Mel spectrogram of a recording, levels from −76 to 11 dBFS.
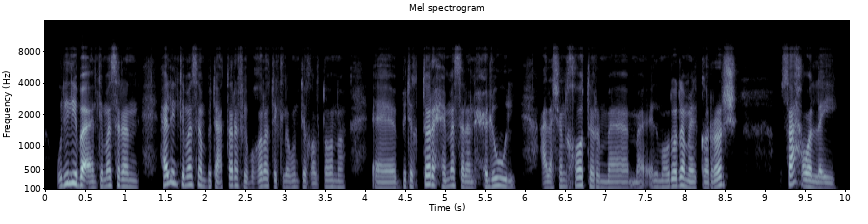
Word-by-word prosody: قُولِي 165 +8 0
لي 215 0 +6
بقى 120 - +9
أنتِ 125 +4 -6
مثلًا 150 -4 0 0.3
هل 190 +5 +5
أنتِ 200 -4 -2
مثلًا 180 -3 0
بتعترفي 140 +2 -2
بغلطِك 135 +2 -4
لو 130 0 -7
أنتِ 135 - -8
غلطانة؟ 130 +4 -7 0.4
آآ 120 0 -1
بتقترحي 145 - +1
مثلًا 135 -6 -2
حلول 150 0 -2 0.3
علشان 125 +4 -2
خاطر 150 -4 0
ما 125 0 -4
ما - - -9
الموضوع 135 +3 -2
ده 175 - +5
ما 125 - 0
يتكررش 120 - +2 0.5
صح - - +4
والّا 130 -4 +3
إيه؟ 110 -2 -7
140 Hz, 165 wpm, -24 LUFS, 125-165 Hz, 0.5 s, بقى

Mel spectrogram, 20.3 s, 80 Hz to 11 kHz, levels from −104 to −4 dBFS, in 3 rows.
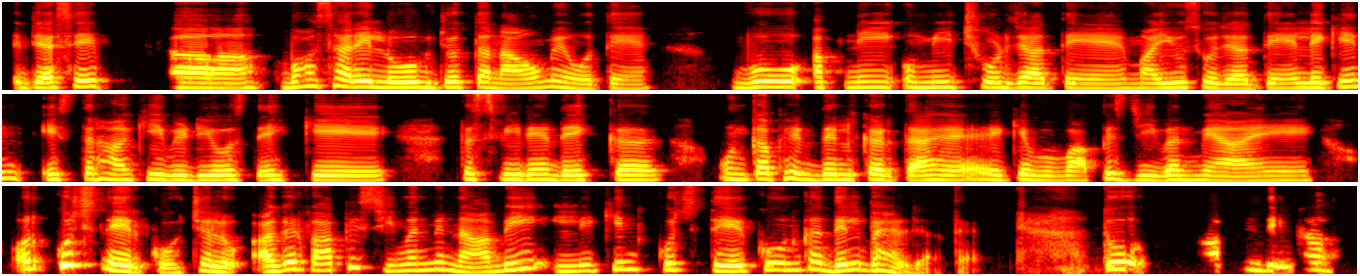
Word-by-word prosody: जैसे 190 +4 +3
अ, 185 -5 0
बहुत 220 +5 -3
सारे 215 -4 +5
लोग 195 -1 +4
जो 195 +2 +1
तनाव 170 -3 -1
में 215 - -3
होते 165 -1 -6
हैं, 155 +2 -13 0.4
वो 210 +3 +5
अपनी 195 +1 -4
उम्मीद 195 +1 -2
छोड़ 190 -4 -3
जाते 175 -1 0
हैं, 165 0 -7
मायूस 175 +2 -2
हो 190 - +1
जाते 165 0 -2
हैं, 170 - -5
लेकिन 215 +6 -1
इस 195 0 -3
तरह 200 -3 -2
की 195 -1 0
वीडियोज़ 175 0 +1
देख 175 +1 -3
के, 165 -1 0 0.5
तस्वीरें 190 -2 -1
देखकर, 175 0 0 0.3
उनका 200 +1 0
फिर 220 -3 +2
दिल 185 0 +1
करता 185 -3 +1
है 175 +1 -2
कि 175 - -1
वो 165 -3 -5
वापस 210 +5 -1
जीवन 170 +1 0
में 170 - -4
आएँ। 160 +2 -4 0.3
और 285 - +2
कुछ 425 +1 +10
देर 215 -6 +8
को, 155 - -4
चलो 190 0 +1 0.2
अगर 265 +7 +4
वापस 240 +9 +1
जीवन 225 +2 -5
में 265 - -1
ना 180 -7 0
भी, 240 +8 0 0.2
लेकिन 215 +7 -4
कुछ 250 0 -4
देर 200 -1 +6
को 255 - +1
उनका 255 +2 -1
दिल 225 +1 +4
बहल 225 0 -1
जाता - - -15
है। - - -31 0.4
तो - - +6 0.4
आपने 275 - -3
देखा 255 -1 -3
190 Hz, 185 wpm, -23 LUFS, 175-215 Hz, 0.5 s, कुछ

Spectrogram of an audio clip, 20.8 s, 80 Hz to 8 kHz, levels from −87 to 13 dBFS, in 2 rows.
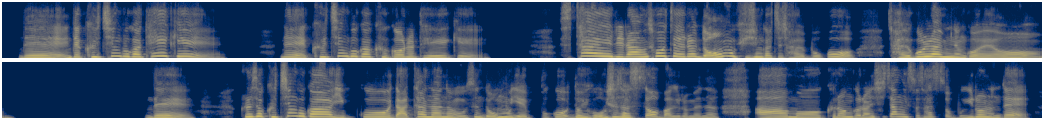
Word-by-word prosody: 네. 245 -5 +1
근데 230 +7 -1
그 300 +3 +1
친구가 355 +1 +1
되게 370 - -2 0.6
네 270 -5 -2
그 300 +9 -1
친구가 365 +1 0
그거를 275 -1 -2
되게 215 -4 -4 0.8
스타일이랑 350 -6 +3
소재를 365 -3 +2
너무 295 - +3
귀신같이 250 -3 -2
잘 185 -6 -8
보고 205 - -2 0.3
잘 220 -2 -1
골라 340 +6 +7
입는 250 -7 +4
거예요. 180 -1 -2 1.4
네. 225 -8 -1 0.4
그래서 335 +3 +3
그 310 -3 +1
친구가 350 -1 +3
입고 290 +5 -2
나타나는 270 +5 +2
옷은 215 +7 -4
너무 235 +7 +2
예쁘고 225 +11 -6
"너 250 - +2
이거 220 -3 -1
어디서 255 +5 +2
샀어?" 265 +7 -2
막 190 -3 -5
이러면은 185 +1 -9 0.4
"아 260 +4 +1
뭐 235 -2 -2
그런, 270 +3 -2
그런 245 -1 -3
시장에서 300 0 -5
샀어." 270 -4 -11
뭐 195 +3 -13
이러는데 270 0 -2
260 Hz, 275 characters per minute, -18 LUFS, 215-315 Hz, 1.4 s, 골라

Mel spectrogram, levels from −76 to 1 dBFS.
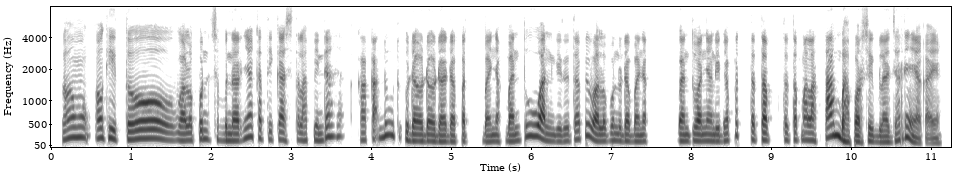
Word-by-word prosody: Oh 195 +4 +1
mu 220 - +1 0.2
oh 205 - +3
gitu. 190 -4 0 0.6
Walaupun 155 +4 0
sebenarnya 150 +6 0
ketika 170 -6 -3
setelah 150 0 -6
pindah 155 +10 -2 0.2
Kakak 155 +5 -5
tuh 255 +5 0 0.2
udah 145 -3 +2
udah 140 0 +2
udah 130 -1 +2
dapat 130 +1 -2 0.2
banyak 125 +1 -2
bantuan 160 - +2
gitu. 130 +1 -4
Tapi 175 +8 -2
walaupun 140 -1 +1
udah 140 - +2
banyak 135 +1 -2 0.3
bantuan 140 0 +1
yang 140 - 0
didapet, 145 - -3 0.2
tetap 160 -2 +2 0.2
tetap 160 0 -5
malah 155 -1 +1
tambah 230 - +5
porsi 130 +1 +1
belajarnya 125 - -1
ya, - - -4
Kak, 95 - -5
ya? 95 - -9
150 Hz, 180 wpm, -23 LUFS, 135-180 Hz, 0.6 s, tambah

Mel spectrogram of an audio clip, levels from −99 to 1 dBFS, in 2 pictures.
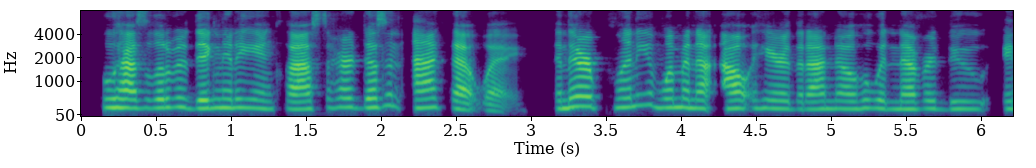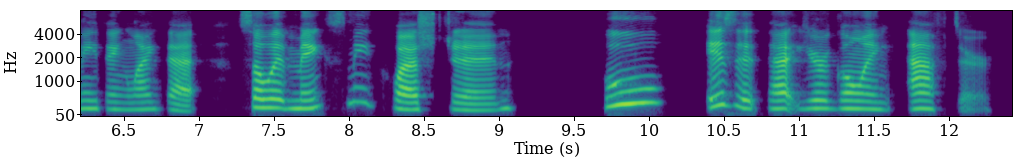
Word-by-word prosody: who 250 - -2
has 245 -1 +7
a - - -13
little 245 +1 -1
bit 265 - -3
of - - -14
dignity 245 +1 0
and 220 -2 -6
class 210 0 +4
to 245 - -17
her 260 +1 0
doesn't 260 +4 -3
act 250 +2 +4
that 200 -3 +4
way, 170 -1 -8 0.2
and 225 +2 -3
there 285 +1 +7
are 280 0 +5
plenty 265 +5 -5
of 325 - -10
women 255 -1 -2
o 230 - +4
out 225 0 +3
here 225 -1 -2
that 205 0 -5
I 210 +1 +5
know 215 -1 -4
who 235 +2 -9
would 225 -3 -7
never 210 +2 -1
do 210 -1 -12
anything 215 -2 -7
like 200 +1 -5
that. 165 -5 -1 0.3
So 250 -1 +2
it 240 -2 +1
makes 225 +9 -1
me 400 -4 -11
question, 195 -1 +1 0.6
who 365 +7 +3 0.3
is 325 -1 +2
it 235 -4 -2
that 225 0 +3
you're 225 +1 -2
going 220 -2 -1
after? 220 0 0
225 Hz, 220 wpm, -24 LUFS, 210-250 Hz, 0.6 s, has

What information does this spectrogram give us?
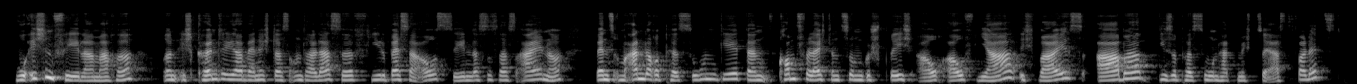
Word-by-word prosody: wo 205 +1 +4
ich 270 +2 +1
'n 305 - +10
Fehler 185 - +1
mache, 195 +8 -1 0.2
und 215 -1 -1
ich 210 - -6
könnte 235 +4 +2
ja, 215 -2 +3
wenn 200 +1 0
ich 215 0 -4
das 200 -1 -2
unterlasse, 205 +1 -1
viel 205 +1 -5
besser 215 -2 0
aussehen“, 200 -4 -3
das 195 +1 -5
ist 205 -1 -10
das 195 0 -4
eine. 205 0 0 0.3
Wenn's 215 +1 +3
um 205 0 -2
andere 230 -1 +4
Personen 210 +3 -2
geht, 245 0 -1
dann 200 -1 0
kommt 245 +1 +2
vielleicht 210 -2 +2
dann 205 0 -1
zum 205 -1 -2
Gespräch 210 +1 -3
auch 170 +4 -2
auf: 195 +3 0
„Ja, 180 - +3
ich 210 0 -7
weiß, 230 - +2
aber 265 +10 +4
diese 210 -1 -1
Person 195 0 -2
hat 185 0 -6
mich 185 0 -8
zuerst 180 - -6
verletzt.“ 295 +7 -3
210 Hz, 190 wpm, -24 LUFS, 195-225 Hz, 0.3 s, n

